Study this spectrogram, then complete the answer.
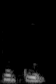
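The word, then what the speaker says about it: পুকুর: she was talking Pak I said she should pronounce it pukur pukur is in Bali Pond yeah and it's no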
